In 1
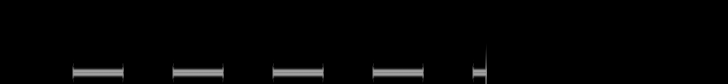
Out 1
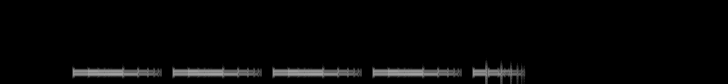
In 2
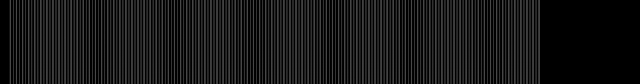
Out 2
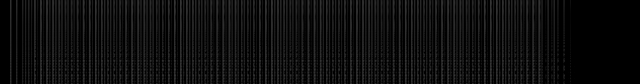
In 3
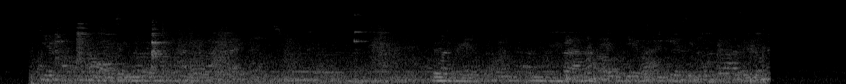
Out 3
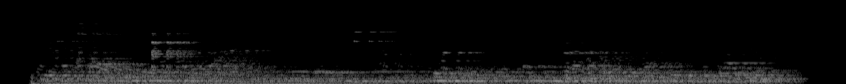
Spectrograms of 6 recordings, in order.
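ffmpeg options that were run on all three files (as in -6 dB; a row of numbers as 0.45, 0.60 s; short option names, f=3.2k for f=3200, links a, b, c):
-filter_complex "[0:a]afftdn=nr=36:nf=-40,aecho=1:1:7.2:0.56,asplit=2[a][b];[b]aecho=0:1:150|247.5|310.9|352.1|378.8:0.631|0.398|0.251|0.158|0.1[c];[a][c]amix=inputs=2:normalize=0"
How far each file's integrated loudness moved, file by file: -3.0, -6.5, +1.5 LU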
